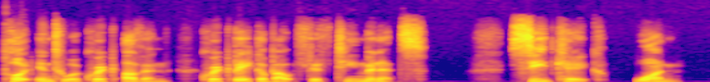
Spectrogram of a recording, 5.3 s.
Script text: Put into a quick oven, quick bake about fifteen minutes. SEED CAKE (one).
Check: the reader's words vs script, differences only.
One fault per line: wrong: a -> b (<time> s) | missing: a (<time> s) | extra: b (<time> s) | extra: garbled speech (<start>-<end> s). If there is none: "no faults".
no faults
